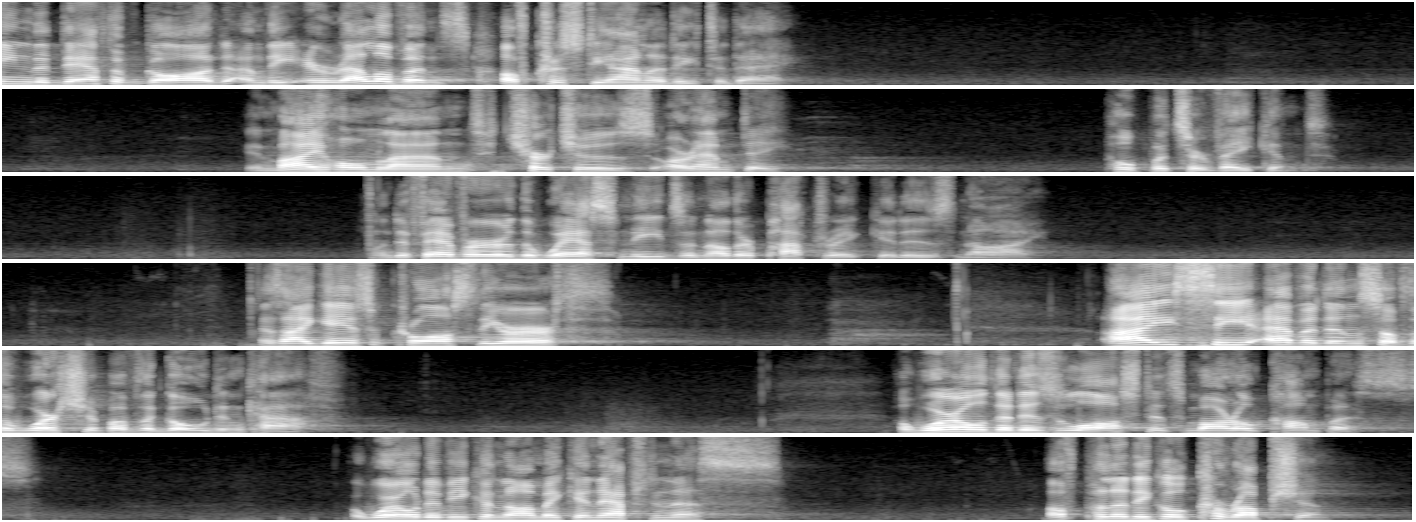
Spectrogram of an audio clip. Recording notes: Asbury Seminary Kentucky Chapel, recorded on Thursday, April 27, 2023 at Asbury Theological Seminary's Kentucky campus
